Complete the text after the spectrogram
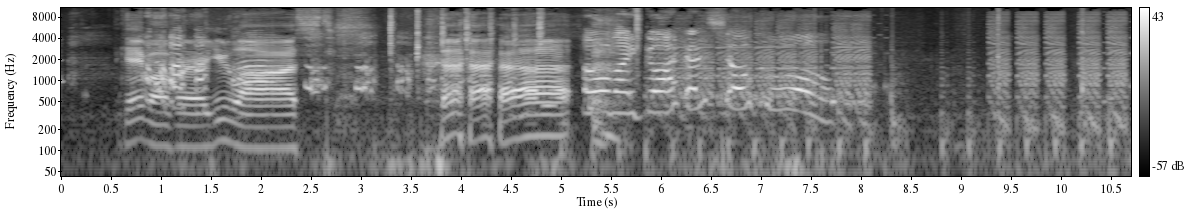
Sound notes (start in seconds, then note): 2.5 laughing; 7.3 beeping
